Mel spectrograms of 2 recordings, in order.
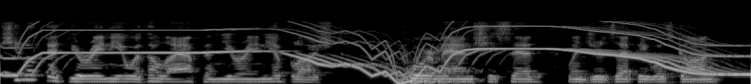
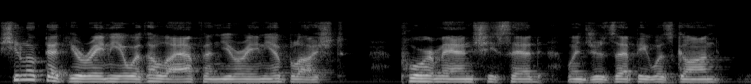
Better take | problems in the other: second | noise reduction (classical method Wiener filter)

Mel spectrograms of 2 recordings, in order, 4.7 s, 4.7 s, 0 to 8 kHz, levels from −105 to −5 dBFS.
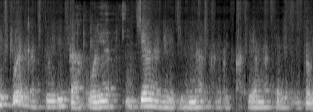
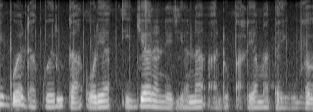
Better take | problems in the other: second | noise reduction (neural separator model SepFormer DNS4)

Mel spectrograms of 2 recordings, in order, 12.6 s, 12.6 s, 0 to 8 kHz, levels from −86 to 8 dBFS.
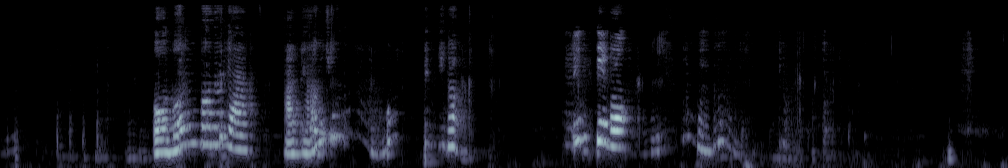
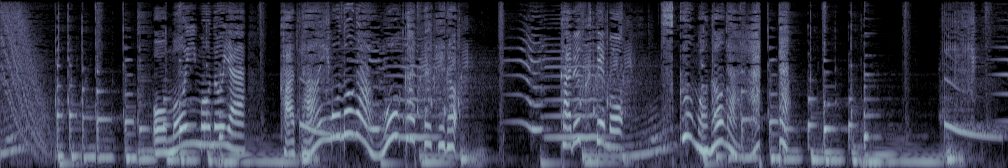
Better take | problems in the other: second | noise reduction (neural mask model DeepFilterNet 3)

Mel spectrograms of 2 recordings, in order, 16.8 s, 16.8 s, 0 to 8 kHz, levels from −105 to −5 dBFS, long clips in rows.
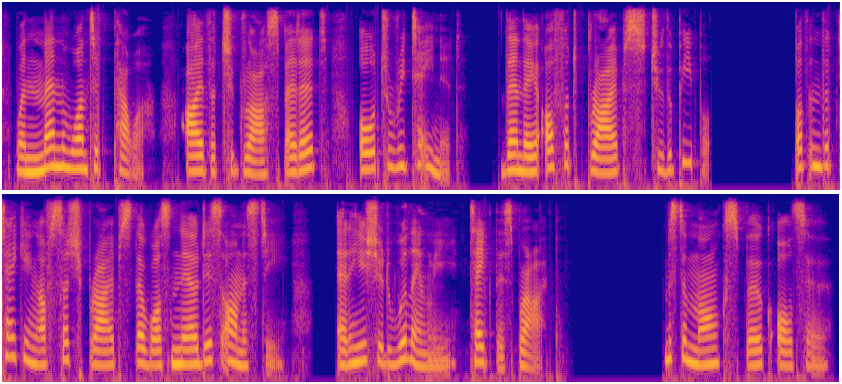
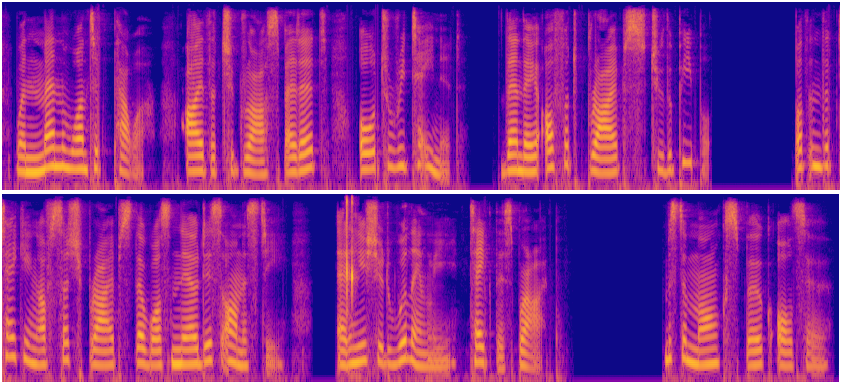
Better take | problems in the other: first | background sound (Finger snapping); 4 dB below the speech

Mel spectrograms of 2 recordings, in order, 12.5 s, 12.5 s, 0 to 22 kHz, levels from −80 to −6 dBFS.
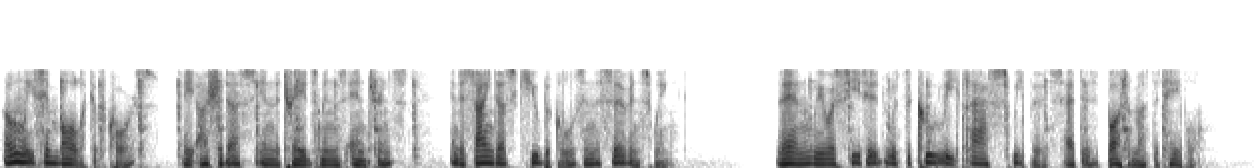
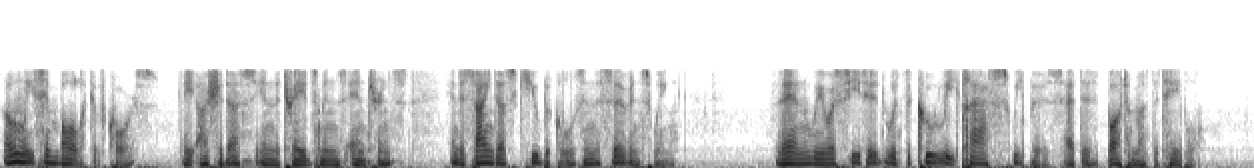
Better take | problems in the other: second | noise reduction (neural mask model RNNoise)

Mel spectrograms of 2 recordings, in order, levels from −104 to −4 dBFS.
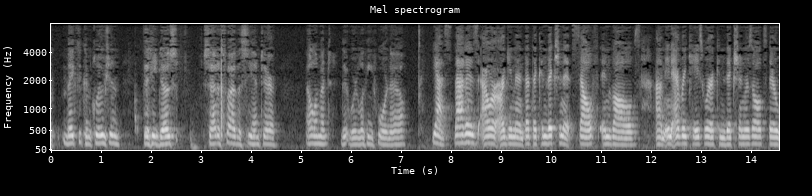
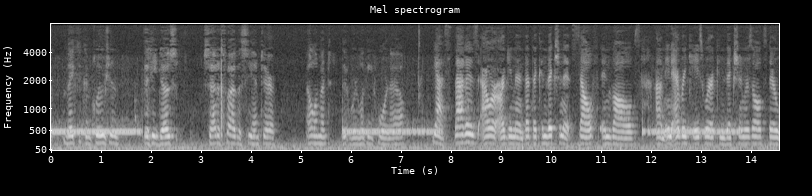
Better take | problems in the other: first | background sound (Telephone); 4 dB below the speech

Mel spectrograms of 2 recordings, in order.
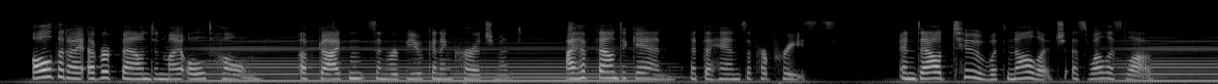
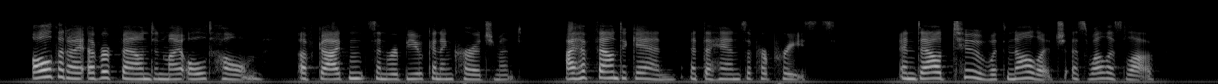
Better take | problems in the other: second | background sound (Bowed string instrument); 10 dB below the speech

